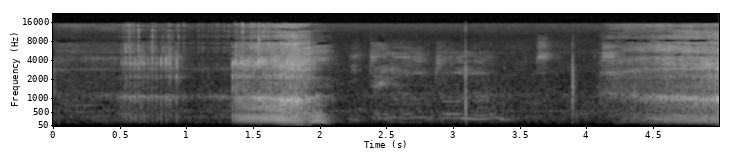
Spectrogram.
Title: When people say they don't snore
